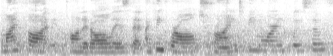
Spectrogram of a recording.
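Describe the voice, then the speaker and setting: There is noticeable noise in the background. The woman talking keeps a moderate pace. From Canadian prairies. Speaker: poet. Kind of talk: panel discussion. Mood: thoughtful, calm. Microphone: handheld.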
